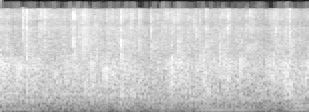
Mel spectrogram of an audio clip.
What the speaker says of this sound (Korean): 한번 여러분들 위해서 한번 큰 격려의 박수 한번 해주세요.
